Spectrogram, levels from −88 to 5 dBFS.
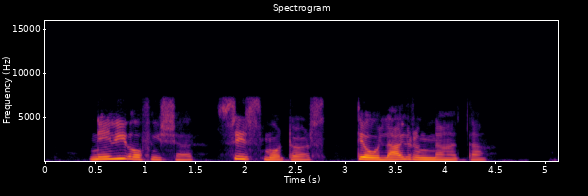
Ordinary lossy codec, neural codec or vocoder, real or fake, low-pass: none; codec, 16 kHz, 8 kbps, FunCodec, trained on Chinese and English, 25 frames a second; fake; 7.2 kHz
